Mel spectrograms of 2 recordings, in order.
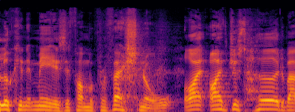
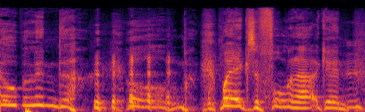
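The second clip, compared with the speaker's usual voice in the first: put-on northern English accent, pitched up; 9 semitones higher than usual. Imagining the voice of a woman they are discussing, put-on northern accent. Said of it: "I don't know why she's gone northern".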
